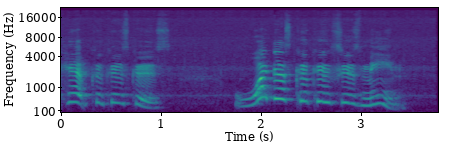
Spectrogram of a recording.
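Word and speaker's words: Kookooskoos: camp anyway welcome to camp cuckoo's coos it rhymes with moose that's also another good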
